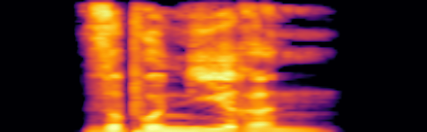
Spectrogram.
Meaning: to suppose
- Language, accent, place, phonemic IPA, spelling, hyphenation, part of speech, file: German, Germany, Berlin, /zʊpoˈniːʁən/, supponieren, sup‧po‧nie‧ren, verb, De-supponieren.ogg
